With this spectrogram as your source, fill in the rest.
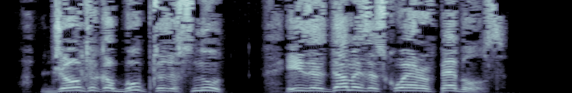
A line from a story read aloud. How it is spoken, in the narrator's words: Poppy called out to them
